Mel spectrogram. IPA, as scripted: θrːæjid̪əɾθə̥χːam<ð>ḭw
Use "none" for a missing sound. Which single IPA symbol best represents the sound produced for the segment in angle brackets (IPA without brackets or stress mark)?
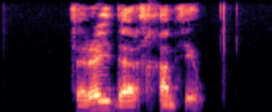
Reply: θ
